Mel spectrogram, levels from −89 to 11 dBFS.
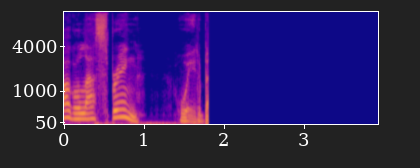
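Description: At 1.8 s the speech cuts to silence, with no room tone, through to the end: an audio dropout to silence, likely from input lost while recording continued.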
